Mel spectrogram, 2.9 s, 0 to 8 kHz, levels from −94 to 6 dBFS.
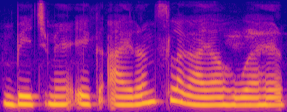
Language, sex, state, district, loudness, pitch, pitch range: Hindi, female, Jharkhand, Garhwa, -14 LUFS, 215 Hz, 205-225 Hz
